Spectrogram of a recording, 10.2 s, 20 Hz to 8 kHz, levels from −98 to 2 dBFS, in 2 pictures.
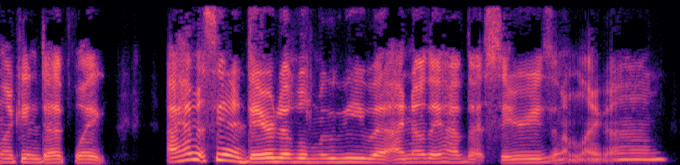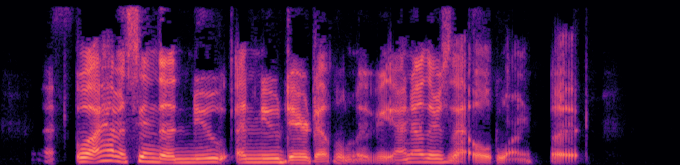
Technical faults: none

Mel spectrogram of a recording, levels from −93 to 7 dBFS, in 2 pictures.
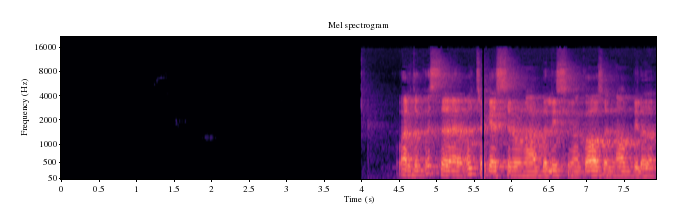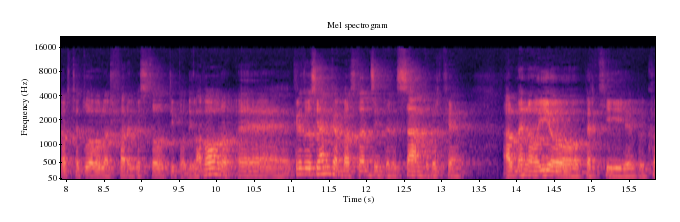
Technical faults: digital broadcast dropout

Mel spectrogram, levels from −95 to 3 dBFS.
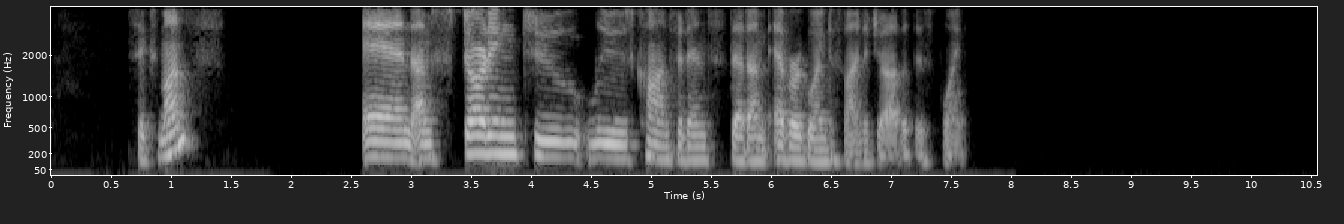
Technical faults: none

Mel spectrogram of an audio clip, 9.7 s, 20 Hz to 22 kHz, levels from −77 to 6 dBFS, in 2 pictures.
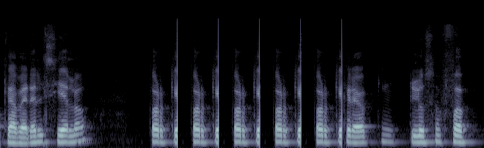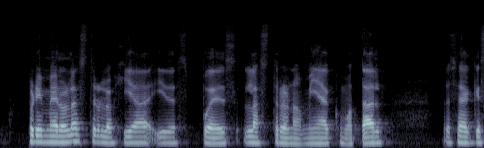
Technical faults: broken-record loop

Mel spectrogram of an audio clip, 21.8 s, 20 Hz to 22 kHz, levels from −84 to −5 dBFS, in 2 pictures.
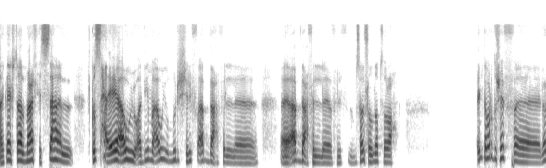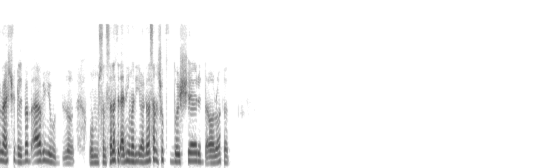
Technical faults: microphone overload; microphone volume stepped down

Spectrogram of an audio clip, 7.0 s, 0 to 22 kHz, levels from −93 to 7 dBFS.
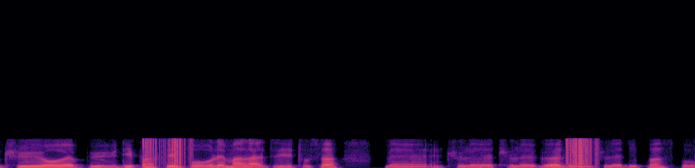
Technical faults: bit errors on a digital phone line

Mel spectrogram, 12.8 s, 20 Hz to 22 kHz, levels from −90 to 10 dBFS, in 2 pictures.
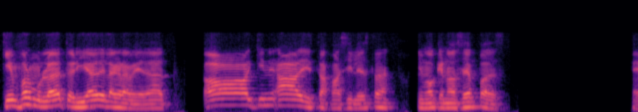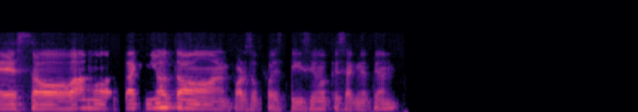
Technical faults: comfort noise in place of the background; short concealed packet loss

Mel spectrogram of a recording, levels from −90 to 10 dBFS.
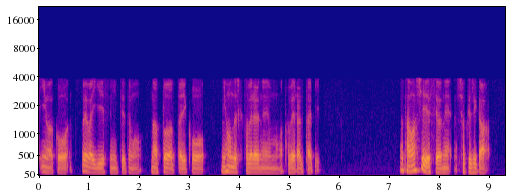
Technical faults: automatic gain rising

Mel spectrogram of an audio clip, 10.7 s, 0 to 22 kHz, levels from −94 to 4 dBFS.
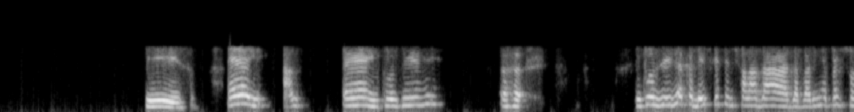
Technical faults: G.723.1 codec; VoIP packet loss concealed by the speech codec

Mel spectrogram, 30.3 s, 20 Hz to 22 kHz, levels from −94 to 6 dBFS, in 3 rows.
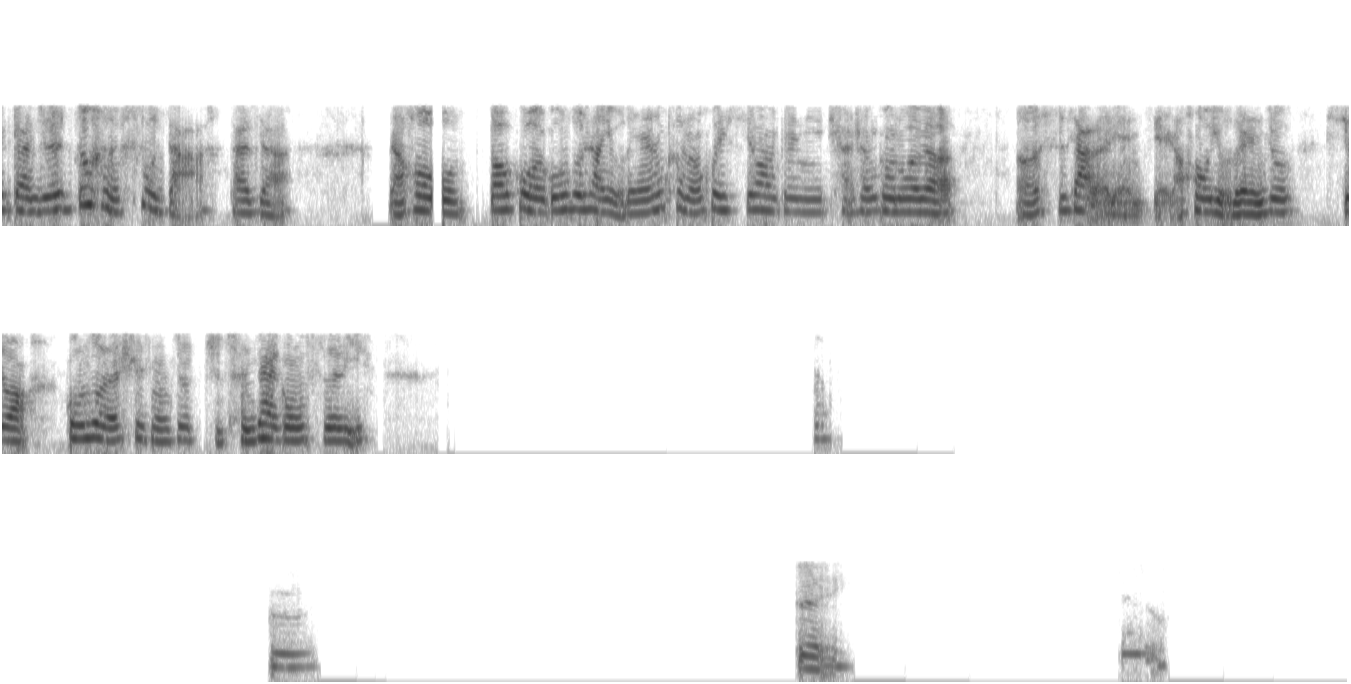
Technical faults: RealAudio 14.4 codec; digital wireless dropout

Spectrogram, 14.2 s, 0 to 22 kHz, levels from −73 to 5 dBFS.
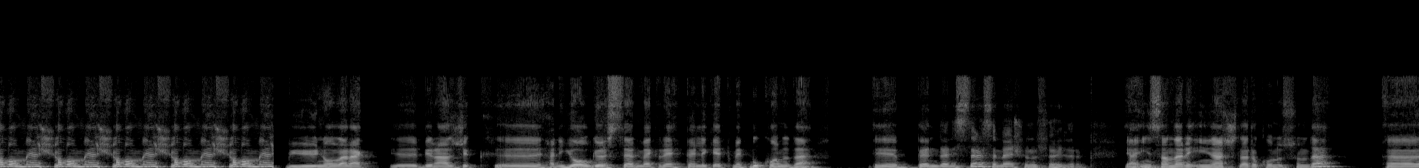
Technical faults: broken-record loop

